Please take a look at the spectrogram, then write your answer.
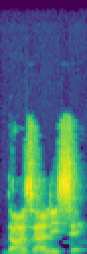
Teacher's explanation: because that consonant is followed by a vowel, the z drags on to the next one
